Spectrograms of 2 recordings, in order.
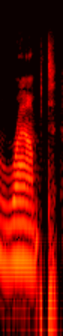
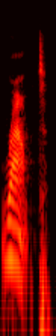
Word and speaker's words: ramped: up notice that pronunciation ramped because p is a voiced sound this Ed is pronounced as a soft T ramped ramped ramped up ramped up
